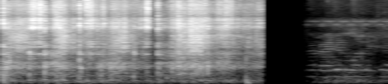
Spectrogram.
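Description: A utensil scrapes and clinks against a pan while chickpeas (futane) roast, busy rhythmic stirring and rattling up close that stops abruptly, followed by faint quiet.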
